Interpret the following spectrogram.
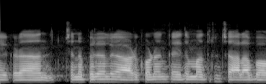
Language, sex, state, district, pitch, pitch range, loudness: Telugu, male, Andhra Pradesh, Visakhapatnam, 115 Hz, 110-120 Hz, -19 LUFS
